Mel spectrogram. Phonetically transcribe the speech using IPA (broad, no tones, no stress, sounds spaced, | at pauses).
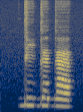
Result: d i ɡ ɛ ɡ æ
